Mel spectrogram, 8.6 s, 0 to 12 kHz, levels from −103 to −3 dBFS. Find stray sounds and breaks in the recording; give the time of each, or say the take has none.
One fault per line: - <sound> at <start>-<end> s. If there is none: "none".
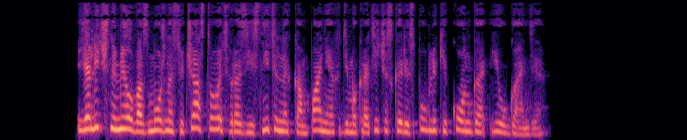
none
